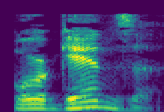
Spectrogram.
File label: "organza", pronounce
